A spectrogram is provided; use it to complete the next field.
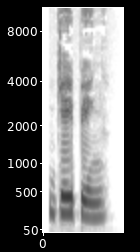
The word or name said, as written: gaping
